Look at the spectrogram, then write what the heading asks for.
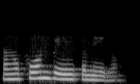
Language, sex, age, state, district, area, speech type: Tamil, female, 30-45, Tamil Nadu, Tiruvarur, rural, conversation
